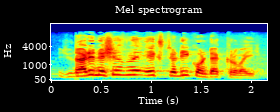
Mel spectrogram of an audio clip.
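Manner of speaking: ordinary talk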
